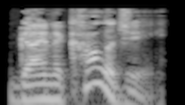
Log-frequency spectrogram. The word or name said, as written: gynecology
